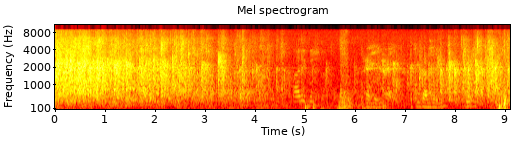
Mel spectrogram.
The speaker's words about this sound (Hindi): सब लोग ताली बजाइए प्लीज, कंजूसी नहीं ताली में।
